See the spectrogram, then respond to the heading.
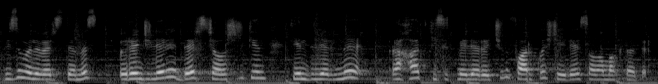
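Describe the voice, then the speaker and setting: Young student woman, highish mellow voice, presenting over soft music. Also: brisk. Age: young adult. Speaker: university student. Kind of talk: prepared presentation.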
